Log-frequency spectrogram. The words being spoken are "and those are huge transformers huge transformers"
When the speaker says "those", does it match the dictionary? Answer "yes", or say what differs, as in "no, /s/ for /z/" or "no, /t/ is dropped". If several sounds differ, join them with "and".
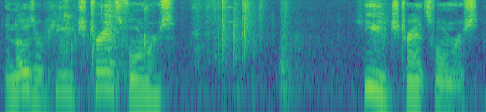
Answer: yes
